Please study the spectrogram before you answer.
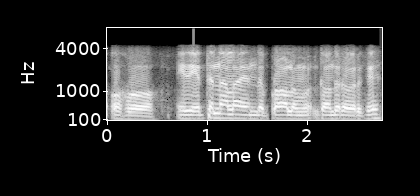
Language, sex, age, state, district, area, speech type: Tamil, male, 30-45, Tamil Nadu, Pudukkottai, rural, conversation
